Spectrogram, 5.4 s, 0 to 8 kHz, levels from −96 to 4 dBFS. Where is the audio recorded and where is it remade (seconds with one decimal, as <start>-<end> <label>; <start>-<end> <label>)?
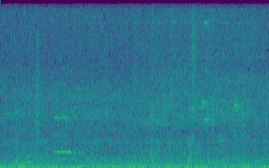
0.0-1.8 recorded; 1.8-5.0 remade; 5.0-5.4 recorded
